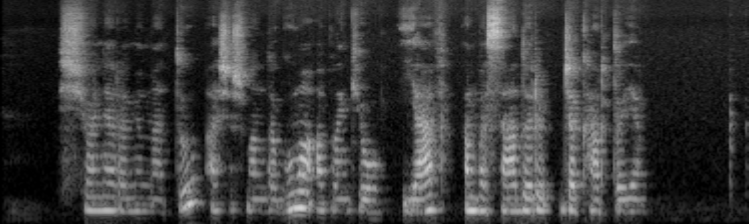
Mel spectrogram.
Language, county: Lithuanian, Klaipėda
